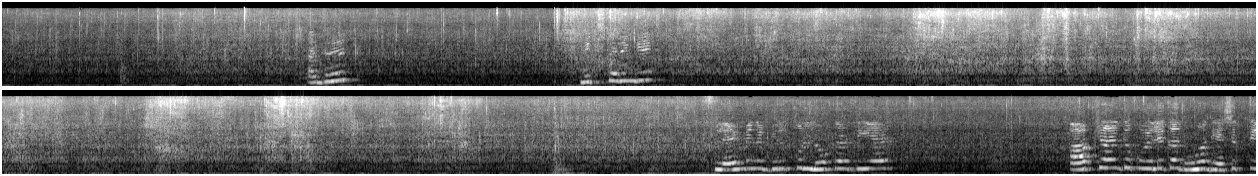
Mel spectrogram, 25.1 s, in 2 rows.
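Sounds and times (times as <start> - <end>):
meat sizzling in a wok: 0.0 - 25.0
spatula stirring: 5.5 - 18.6.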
